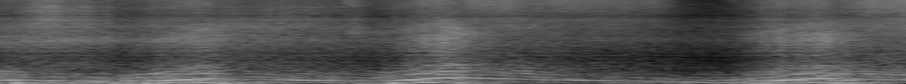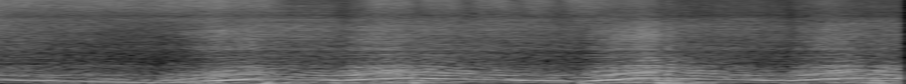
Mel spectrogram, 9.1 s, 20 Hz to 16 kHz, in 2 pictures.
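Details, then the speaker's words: BMW M5 F10 at 92k km after check-up and oil service, no leaks found: clean throttle blips, pitch climbing smoothly and falling back evenly, no knocks or rattles; V8 feels much healthier than before, normal revving. "It feels much more healthy than before."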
